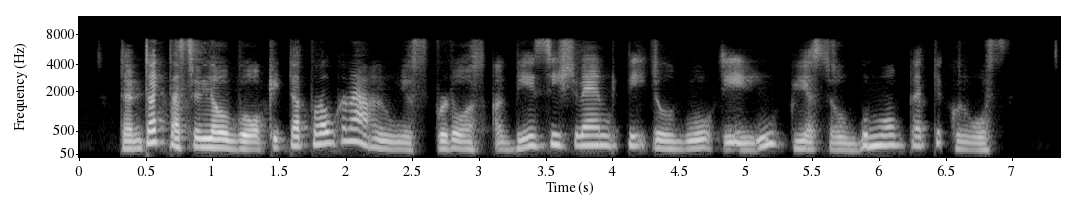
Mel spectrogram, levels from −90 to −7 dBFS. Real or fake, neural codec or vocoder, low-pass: fake; codec, 16 kHz, 0.5 kbps, FreqCodec, larger model; 7.2 kHz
